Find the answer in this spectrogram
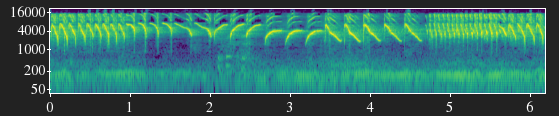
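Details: Canary song played to stimulate a lazy canary into singing: a continuous run of high, rapidly repeated downward-sweeping notes, about two per second, shifting into upward-curving slurs and a dense shimmering trill, over a faint low hum.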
